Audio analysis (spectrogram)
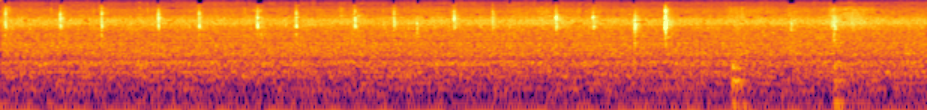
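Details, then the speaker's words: Westclox Big Ben alarm clock, cleaned and reassembled: crisp, even ticks at about two a second, steady beat with no stumbles; movement running healthy. "Happy with that. Boy, she's just a purring away now."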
